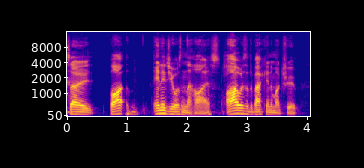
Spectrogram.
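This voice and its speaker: A man with an Australian accent speaks at a fairly quick pace with a very deep, low pitch. His intonation is lively. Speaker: podcast host. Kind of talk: casual chat.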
